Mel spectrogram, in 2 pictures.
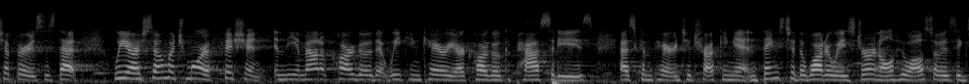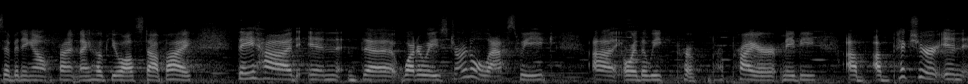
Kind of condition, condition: setting, live audience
